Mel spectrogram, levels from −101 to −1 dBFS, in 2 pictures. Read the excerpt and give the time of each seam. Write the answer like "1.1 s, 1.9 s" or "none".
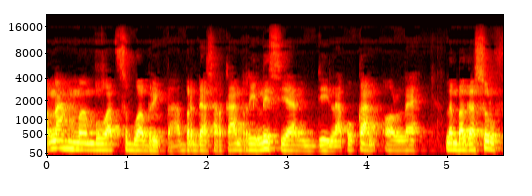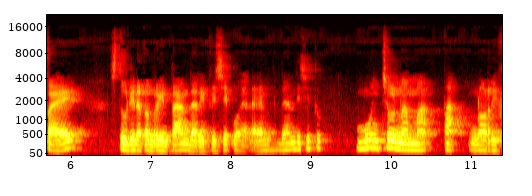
none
